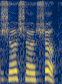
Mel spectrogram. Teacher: जीभ मुख्य अवयव के पास तो चली जाती है दोस्तों, लेकिन स्पर्श नहीं होता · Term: ऊष्म वर्ण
